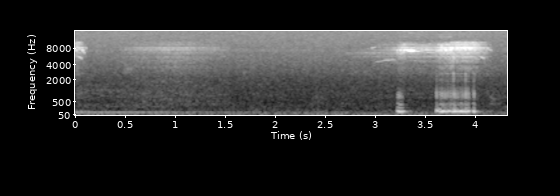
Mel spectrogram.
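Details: Asleep and congested, old FIV-positive cat Butcher breathes quietly, then gives a brief snort followed by a half-second gravelly low snore.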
